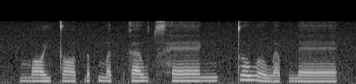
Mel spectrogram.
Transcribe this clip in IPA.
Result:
m ɔː˨ j t̪ ɔː˨ t̚ ɐ˥ p̚ m ɐ˨˥ t̚ k ɐ˧ w t͡sʰ ɛː˧ ŋ | t̪ o˥ w o˨˩ w ɐ˨ p̚ n̪ ɛː˨

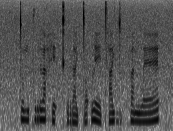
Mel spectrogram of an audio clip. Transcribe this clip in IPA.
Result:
t o˧ m k r ɯ˧ a̯ h e˨˩ ʔ kʰ r a˨˩ j t ɔ˦˥ ʔ l eː˨˩ tʰ a˥˩ j d u˥˩ k̚ f a˧ n w ɛː˦˥

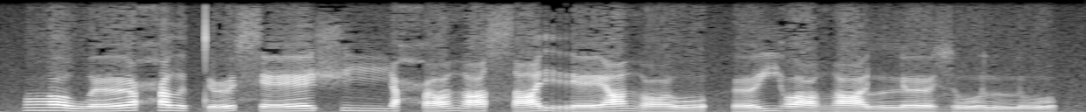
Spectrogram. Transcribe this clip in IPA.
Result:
ɦ ɔ˦˨ w œː˩˥ ħ ɤ˦˨ t ə˞˩˥ s ɛː˩˥ ʃ iː˦˨ ħ œ˩˥ ðˤ ə˩˥ sˤ i˩˥ r ɛː˩˥ ðˤ oː˩˥ h œ˩˥ j ɔ˦˨ ðˤ ɤ˦˨ lː œ˦˨ z o˩˥ lː o˩˥

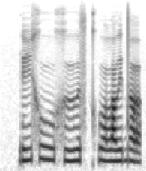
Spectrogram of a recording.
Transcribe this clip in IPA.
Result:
ɾ i x uː x ɯː s kʰ u lˠ ɯ i̯ d ʌ

